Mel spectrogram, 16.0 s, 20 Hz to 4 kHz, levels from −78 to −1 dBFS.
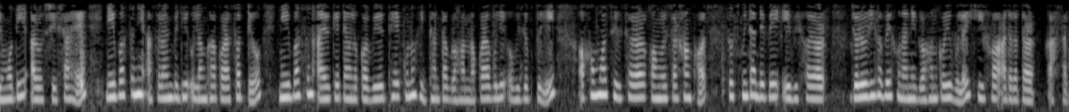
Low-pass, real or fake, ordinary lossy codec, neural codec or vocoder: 3.6 kHz; real; none; none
